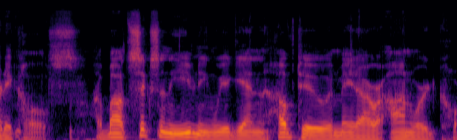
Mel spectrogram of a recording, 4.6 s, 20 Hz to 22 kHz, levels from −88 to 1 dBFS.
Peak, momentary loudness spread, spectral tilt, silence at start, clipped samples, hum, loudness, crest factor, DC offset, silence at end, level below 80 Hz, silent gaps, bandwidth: -16 dBFS; 15 LU; -6 dB/octave; 0 s; under 0.1%; none; -32 LUFS; 16 dB; under 0.1%; 0 s; -50 dBFS; none; 16 kHz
